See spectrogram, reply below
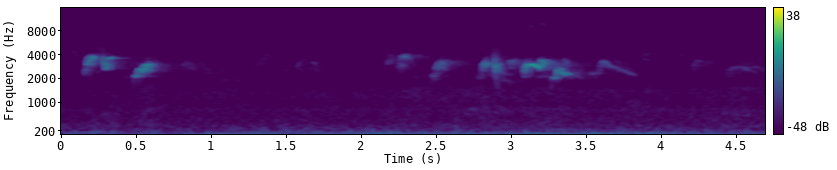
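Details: In a rice field, a green-cheeked conure gives loud rasping chirps at the opening, then a run of sliding, slurred notes, with constant low hum and faint chatter underneath.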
